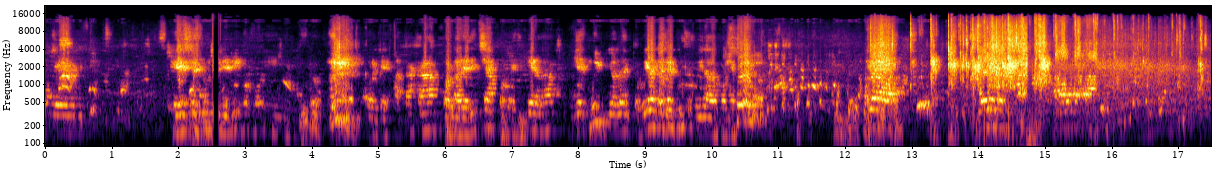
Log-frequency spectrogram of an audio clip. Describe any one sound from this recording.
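A crowd of children chatter and call out nearby.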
